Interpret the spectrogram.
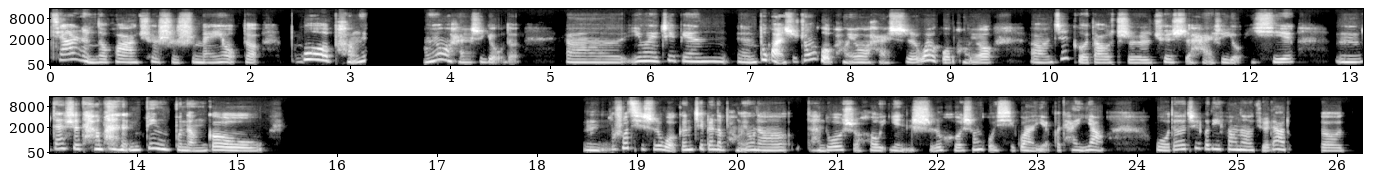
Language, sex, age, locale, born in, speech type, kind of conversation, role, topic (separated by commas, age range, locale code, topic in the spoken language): Chinese, female, 30-34, zh-CN, China, conversation, advice, user, 我因为想念家乡的食物和节日习惯而情绪低落，该怎么办？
